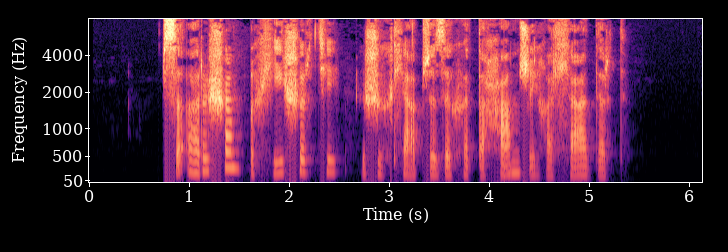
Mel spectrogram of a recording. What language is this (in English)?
Kabardian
